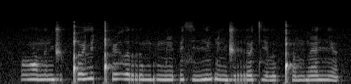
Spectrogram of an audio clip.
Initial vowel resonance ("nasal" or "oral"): nasal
